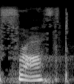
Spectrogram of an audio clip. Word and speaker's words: frothed: Verbs ending in voiceless sounds, p, k, th, f, s, sh, ch, cause the ed ending to be pronounced as the voiceless t, with no vocal cord vibration.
